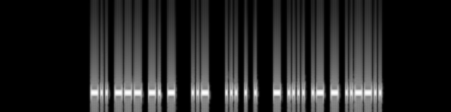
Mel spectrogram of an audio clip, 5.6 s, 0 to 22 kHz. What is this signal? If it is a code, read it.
Morse code, heard as a keyed tone, about 40 wpm, 700 Hz. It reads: DONT U SEE THAT?
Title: Sentences from Top 300 Words and Abbreviations 40wpm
